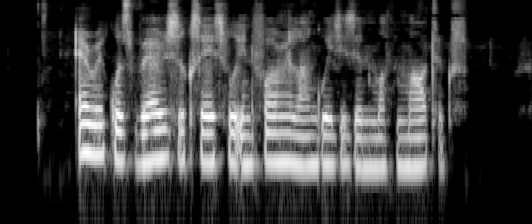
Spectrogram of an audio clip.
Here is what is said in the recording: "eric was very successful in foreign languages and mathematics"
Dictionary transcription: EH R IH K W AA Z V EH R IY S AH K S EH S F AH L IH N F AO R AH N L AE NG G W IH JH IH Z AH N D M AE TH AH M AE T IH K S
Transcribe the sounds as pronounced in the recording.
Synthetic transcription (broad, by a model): EH R IH K W AA Z V EH R IY S AH K S EH S F AH L IH N F AO R AH N L AE NG G W IH JH IH Z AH N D M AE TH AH M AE T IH K S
